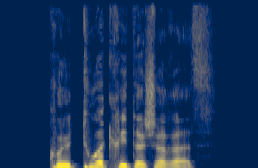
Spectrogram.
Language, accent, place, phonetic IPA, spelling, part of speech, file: German, Germany, Berlin, [kʊlˈtuːɐ̯ˌkʁiːtɪʃəʁəs], kulturkritischeres, adjective, De-kulturkritischeres.ogg
- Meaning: strong/mixed nominative/accusative neuter singular comparative degree of kulturkritisch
